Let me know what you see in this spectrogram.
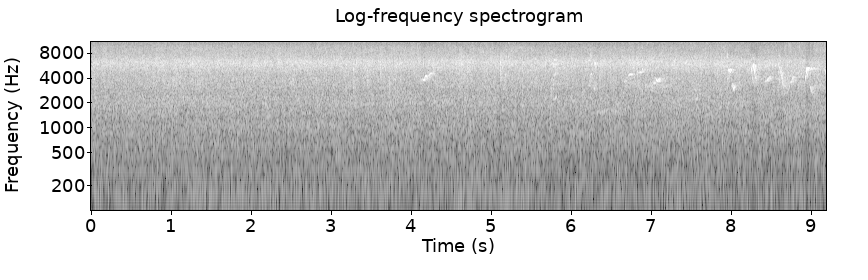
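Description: Heavy rain falling steadily. A bird gives a few short high chirps about four seconds in, and more near the end.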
